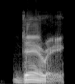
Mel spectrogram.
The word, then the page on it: dairy: British English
